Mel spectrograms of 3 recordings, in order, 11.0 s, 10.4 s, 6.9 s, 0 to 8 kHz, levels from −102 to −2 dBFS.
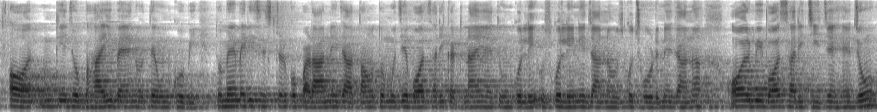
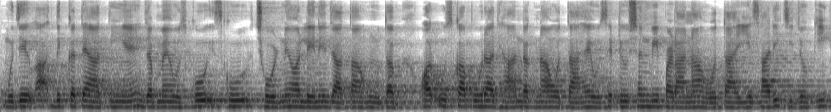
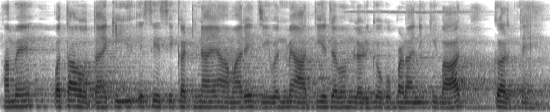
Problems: background sounds at intervals, echo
